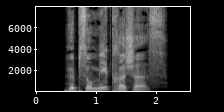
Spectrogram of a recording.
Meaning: strong/mixed nominative/accusative neuter singular of hypsometrisch
- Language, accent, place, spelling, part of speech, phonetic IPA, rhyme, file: German, Germany, Berlin, hypsometrisches, adjective, [hʏpsoˈmeːtʁɪʃəs], -eːtʁɪʃəs, De-hypsometrisches.ogg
